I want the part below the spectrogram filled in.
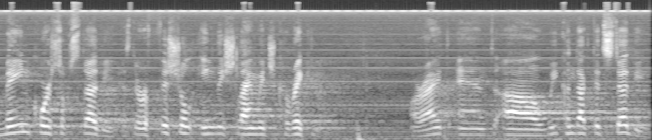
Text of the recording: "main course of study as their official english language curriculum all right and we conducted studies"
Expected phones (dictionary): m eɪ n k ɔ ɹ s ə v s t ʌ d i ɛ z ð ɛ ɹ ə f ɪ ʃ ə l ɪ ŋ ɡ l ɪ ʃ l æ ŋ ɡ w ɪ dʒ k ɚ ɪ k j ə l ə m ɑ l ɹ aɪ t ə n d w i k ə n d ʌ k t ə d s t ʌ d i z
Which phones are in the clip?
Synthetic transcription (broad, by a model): m eɪ n k ɔ ɹ s ə v s t ʌ d i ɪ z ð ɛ ɹ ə f ɪ ʃ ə l ɪ ŋ ɡ l ɪ ʃ l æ ŋ ɡ w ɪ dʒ k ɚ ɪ k j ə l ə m ɑ l ɹ aɪ t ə n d w i k ə n d ʌ k t ə d s t ʌ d i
